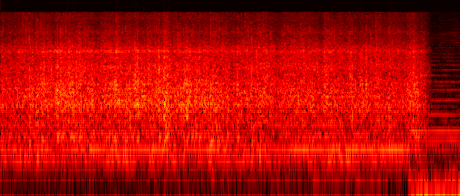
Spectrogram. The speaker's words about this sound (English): Activating blender.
